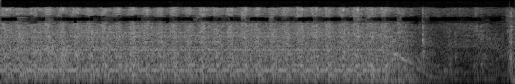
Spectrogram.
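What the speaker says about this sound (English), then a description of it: "we're going to stitch all the way down from the top all the way down to the bottom." A sewing machine runs steadily, stitching a fabric seam for the front of a round floor cushion, with a continuous rapid mechanical whir that stops near the end, leaving a brief quiet tail.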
